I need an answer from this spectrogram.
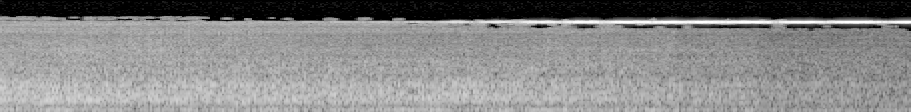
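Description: Charter train running away along the track, its low rumble fading as the coaches recede. A steady high-pitched whine starts about halfway through.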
